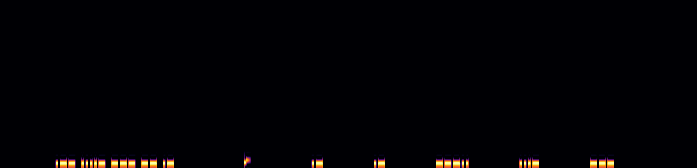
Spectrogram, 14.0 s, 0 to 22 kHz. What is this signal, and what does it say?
Morse code, heard as a keyed tone, about 28 wpm, spaced as for 12 wpm, 700 Hz. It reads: W4OMA AA8VO
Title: USA Call Signs - 5 Characters - 8x Character Spacing - 28wpm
